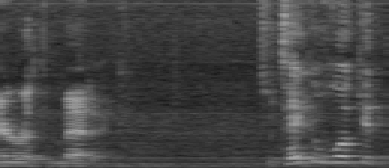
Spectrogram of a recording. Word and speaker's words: arithmetic: lesson 8.1 arithmetic sequences and that is pronounced correctly as an adjective we would say arithmetic so take a look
